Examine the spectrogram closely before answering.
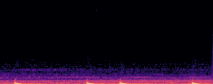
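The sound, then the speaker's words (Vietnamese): A fast heartbeat pounds as four deep, low thumps at a quick, slightly uneven pace, with a faint hum between beats and no voices. “Nhịp tim đập nhanh liên hồi”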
